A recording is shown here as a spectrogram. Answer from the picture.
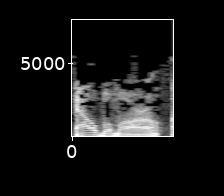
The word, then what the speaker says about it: Albemarle: Bill is an Albemarle. I always try to pronounce that correctly. I think I did, Bill. Albemarle, North Carolina, right? – You got it. Perfect.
